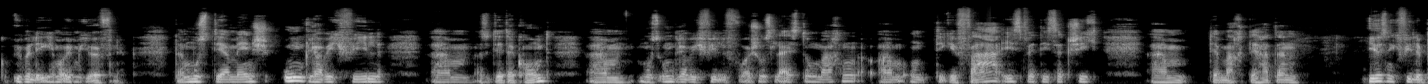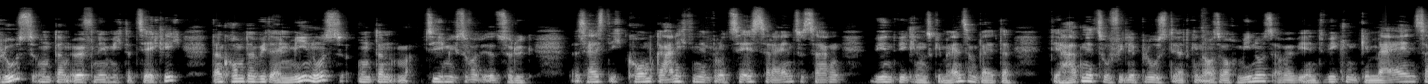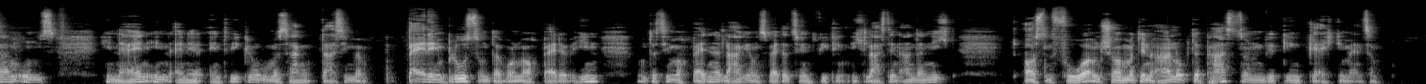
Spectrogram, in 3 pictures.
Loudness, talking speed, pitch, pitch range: -20 LUFS, 200 wpm, 110 Hz, 100-125 Hz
